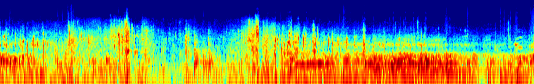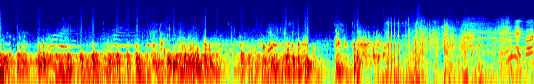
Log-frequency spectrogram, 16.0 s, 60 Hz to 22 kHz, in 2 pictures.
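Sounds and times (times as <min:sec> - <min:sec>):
bubbles crackling: 0:00.0 - 0:15.8
low underwater rumble: 0:00.0 - 0:16.0
underwater water movement: 0:00.0 - 0:16.0.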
